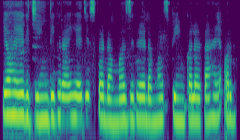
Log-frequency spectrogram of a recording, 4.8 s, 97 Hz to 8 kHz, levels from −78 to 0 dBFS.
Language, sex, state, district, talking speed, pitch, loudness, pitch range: Hindi, female, Gujarat, Valsad, 225 wpm, 190 Hz, -15 LUFS, 185-195 Hz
